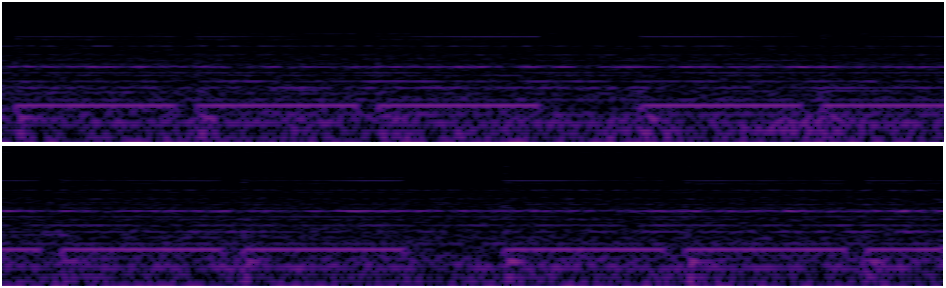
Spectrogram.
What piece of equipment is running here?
slide rail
